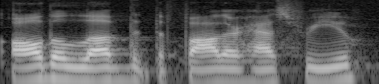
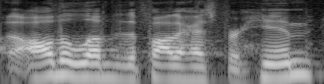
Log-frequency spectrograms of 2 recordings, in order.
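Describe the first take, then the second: First: Said in the usual way. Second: "him" firmly emphasized, louder phrase; stress on him. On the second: Real, not acted. Preacher corrects whose love is being shared, stress on "him". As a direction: correct yourself, pushing the love and the word "him". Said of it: "The lo-, all the love".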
